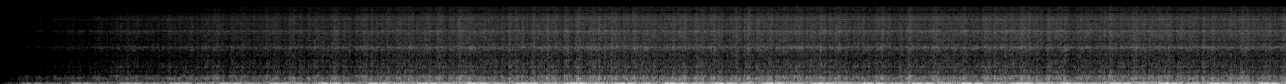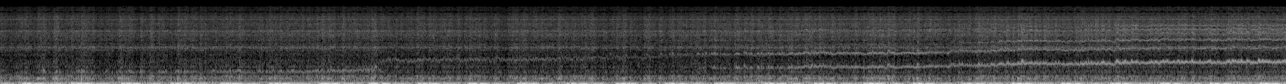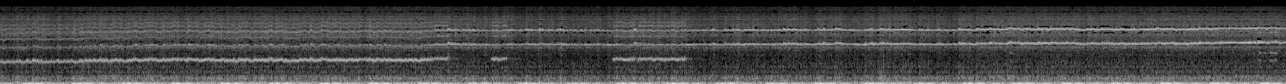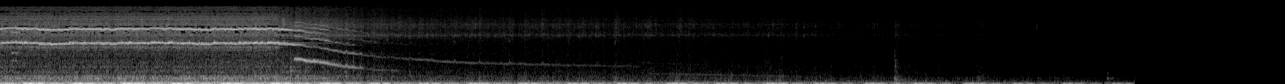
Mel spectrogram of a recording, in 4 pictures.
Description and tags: I was making sound fx for a comedy sketch and wanted a whistling kettle.I'd just bought one for my own kitchen so here it is!.Coming to the boil, whistling and then quietening down as the gas is switched off.
cooking, kettle, boiling, kitchen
